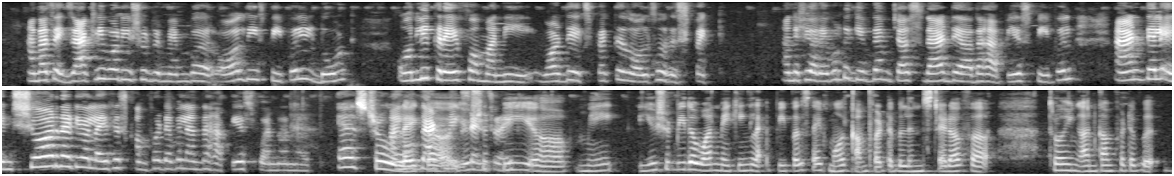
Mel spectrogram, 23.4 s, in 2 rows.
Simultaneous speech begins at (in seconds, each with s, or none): 15.6 s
